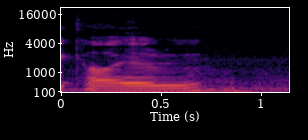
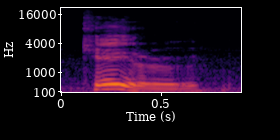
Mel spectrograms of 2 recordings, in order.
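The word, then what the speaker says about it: かえる: For example, if you see the word kaeru, you simply say kaeru. The E does not exercise magical powers after the A as it would in English. I love the way the guy who wrote this, like, just describes things. This is most definitely not pronounced keiru.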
